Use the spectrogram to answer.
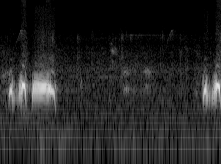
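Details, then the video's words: Decoy spotted dove giving its urging coo to lure and provoke wild doves: two short rising notes and a long, low, vibrating coo, with the phrase starting again about four seconds later. The background is silent. "cu gáy mồi thúc và gáy gọi dùng kích bổi hay và nhanh gáy"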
